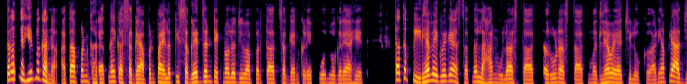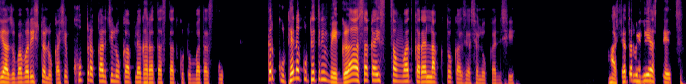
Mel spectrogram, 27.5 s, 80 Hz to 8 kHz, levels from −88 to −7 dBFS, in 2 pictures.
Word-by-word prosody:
तर 230 - +5
आता 265 0 +4
हे 235 +5 +4
बघा 270 -7 +6
ना, 115 - -5 0.2
आता 155 +8 +3
आपण 190 +2 0
घरात 140 +2 -2
नाही 180 +1 +2
का 150 - +3
सगळ्या 140 -2 +2
आपण 145 +4 -2
पाहिलं 155 -1 +4
की 175 - -5
सगळेच 160 0 +3
जण 180 -1 +3
टेक्नॉलॉजी 155 -3 -1
वापरतात, 140 -1 -1
सगळ्यांकडे 130 0 -5 0.2
फोन 135 -1 -6
वगैरे 135 0 -4
आहेत. 125 0 -3 0.7
तर 240 - +5
आता 290 +4 +3
पिढ्या 170 -2 +5
वेगवेगळ्या 195 -1 +2
असतात 145 -2 -5
ना, 175 - 0
लहान 140 -5 -2
मुलं 135 0 -3
असतात, 125 -1 -3 0.2
तरुण 145 +1 -1
असतात, 125 -2 -2 0.2
मधल्या 135 +3 0
वयाची 140 -3 -1
लोकं 125 -1 -9
आणि 125 +7 -6
आपल्या 195 +5 +3
आजी-आजोबा, 150 +1 +2
वरिष्ठ 175 +1 0
लोक 135 -1 -7
असे 140 +7 -5
खूप 225 0 -9
प्रकारची 205 -3 0
लोक 180 -2 -5
आपल्या 165 -1 -1
घरात 150 -1 -2
असतात, 145 -1 -4
कुटुंबात 135 -1 -8
असतात. 135 +1 -10 0.9
तर 270 - +8
कुठे 220 +3 +3
ना 295 +2 +5
कुठेतरी 255 -1 -2
वेगळा 160 - +5
असा 225 +1 +4
काही 220 0 +3
संवाद 195 -2 0
करायला 175 -1 +3
लागतो 170 +1 -1
का 145 - -4 0.2
अशा 130 +2 -9
लोकांशी? 120 -1 -13 2.0
भाषा 150 +4 +1
तर 220 - +2
वेगळी 200 0 +3
असतेच. 150 -5 0
150 Hz, 145 wpm, -23 LUFS, 135-185 Hz, 2.0 s, तर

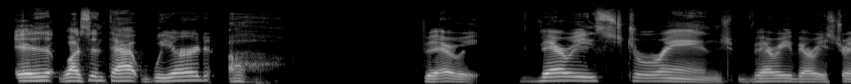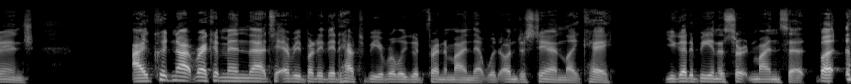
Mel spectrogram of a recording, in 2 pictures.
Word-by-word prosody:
It 170 +3 +5
wasn't 170 +4 +2
that 170 -7 +3
weird? 180 +5 +1 0.2
Ugh. 145 -1 -4 1.8
Very, 135 - 0 0.4
very 170 +4 +2
strange. 140 -11 -2
Very, 140 +4 -3
very 125 -3 -3
strange. 115 -6 -6 1.0
I 150 +1 +6
could 195 +5 -1
not 185 -2 +6
recommend 160 -4 +2
that 145 0 +3
to - - -3
everybody, 135 0 -2
they'd 130 0 -3
have 125 -3 0
to - - -15
be 125 -3 -5
a 120 - -4
really 120 -1 -3
good 120 +1 -6
friend 120 -3 -3
of 110 - -7
mine 105 -2 -3
that 100 - -5
would 110 - -8
understand, 120 -2 -3
like, 100 - -5
"Hey. - - -1 0.5
You 135 - -5
gotta 145 -1 +2
be 140 -1 -2
in 130 - -2
a 125 - -1
certain 115 +2 -1
mindset," 120 -2 -2
but - - +6
140 Hz, 145 wpm, -25 LUFS, 120-165 Hz, 1.8 s, I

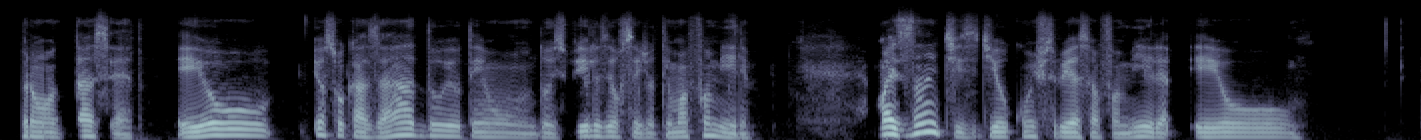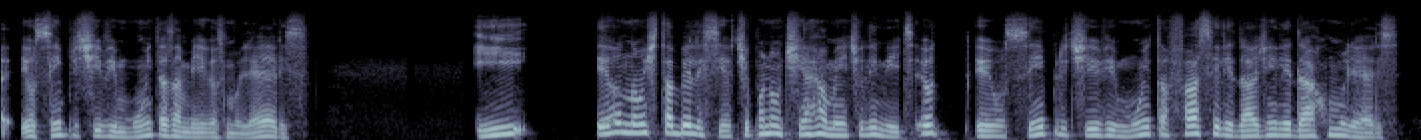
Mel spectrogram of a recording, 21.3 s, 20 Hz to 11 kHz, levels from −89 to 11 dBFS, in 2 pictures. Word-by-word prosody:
Pronto, 110 -4 -1
está 125 -1 0
certo. 85 -6 -7 0.2
Eu 135 +4 +3 0.3
eu 150 - -1
sou 140 0 -3
casado, 125 +5 0
eu 120 - 0
tenho 105 -4 -6
2 95 -1 -6
filhos, 120 0 -2
eu 115 -1 -1
seja, 100 -2 -3
eu - - -11
tenho 100 +1 -5
uma 110 - 0
família. 100 -11 -3 1.0
Mas 165 -2 +6
antes 185 - +2
de 110 - -4
eu 110 -1 +1
construir 110 -1 -2
essa 100 -1 0
família, 100 +3 -2
eu 105 -1 -1 1.2
e 110 - 0
eu 120 - +3
sempre 140 +1 -2
tive 120 0 +1
muitas 125 +5 0
amigas 105 -4 -1
mulheres 95 +1 -2 1.3
e 150 +7 +2 0.5
eu 185 +5 +4
não 200 -1 +5
estabelecia, 185 -10 +3
tipo, 150 +7 -1
eu - - +4
não 185 -1 +3
tinha 165 -1 +2
realmente 150 -3 +2
limites, 135 -8 -1
eu 190 0 +3 0.3
eu 125 -1 +1
sempre 160 +7 -1
tive 140 -1 +1
muita 140 +8 -1
facilidade 145 -9 +2
em - - +2
lidar 130 -2 +3
com - - -5
mulheres. 110 -9 -2
125 Hz, 145 wpm, -23 LUFS, 105-145 Hz, 1.3 s, Mas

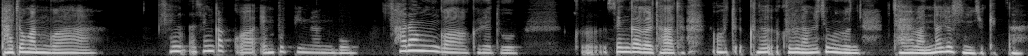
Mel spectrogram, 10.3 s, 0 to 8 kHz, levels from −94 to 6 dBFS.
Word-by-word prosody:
다정함과 180 -5 +1 0.6
생 260 +1 -1
생각과 275 -6 -4
ENFP면 190 -3 -4
뭐 160 0 -4 0.3
사랑과 265 -10 +1
그래도 170 -3 -6 0.6
그 - - -9
생각을 220 -4 +3
다 175 -1 +1
다 170 0 -8 0.3
어 215 -5 0
드 205 +3 -6
그러 205 +1 +1
그런 200 -1 +3
남자친구분 190 -2 +3 0.3
잘 175 -1 +3
만나셨으면 180 +1 +4
좋겠다. 150 -1 -6
195 Hz, 270 characters per minute, -18 LUFS, 175-225 Hz, 0.6 s, 만나셨으면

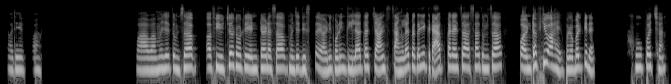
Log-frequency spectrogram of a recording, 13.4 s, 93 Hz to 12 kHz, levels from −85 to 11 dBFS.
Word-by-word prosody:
अरे 220 0 -3
वाह! 215 +1 -11 1.9
वाह! 210 -1 -3
वाह! 210 0 0
म्हणजे 230 +2 +1
तुमचं 245 +2 +2 0.3
अ, 240 0 0
फ्युचर 260 +3 +1
ओरिएंटेड 235 -1 +2
असं 235 +1 +1
म्हणजे 230 0 +2
दिसतंय 225 +3 -3
आणि 200 +3 0
कोणी 220 0 +1
दिला 225 0 +1
तर 245 - +3
चान्स 225 0 +1
चांगल्या 205 +4 +1
प्रकारे 255 +1 0
ग्रॅब 220 0 +3
करायचा 250 0 +1
असा 255 +2 -2
तुमचा 250 +2 +1 0.4
पॉइंट 230 -1 +3
ऑफ 275 - 0
व्ह्यू 330 0 +3
आहे, 245 -7 +1
बरोबर 220 +3 +2
की 300 - +3
नाही? 210 -6 0 0.7
खूपच 250 0 -1
छान! 225 -1 -2
230 Hz, 145 wpm, -22 LUFS, 220-250 Hz, 1.9 s, तर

